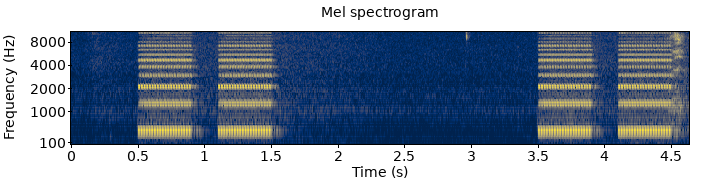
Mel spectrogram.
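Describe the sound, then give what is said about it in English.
Ringback tone of an outgoing phone call to Adrian Hug, the fines master, at 8 o'clock on Monday night: two paired bursts of a steady, buzzy mid-pitched tone, a pause of about two seconds, then the same double ring again. No one speaks. “See if he answers.”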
